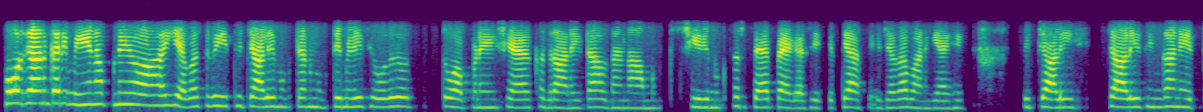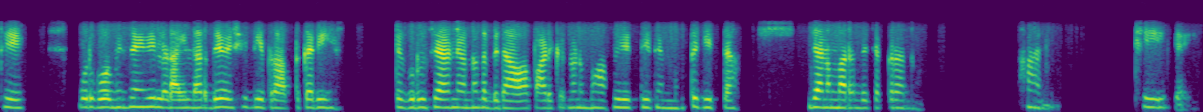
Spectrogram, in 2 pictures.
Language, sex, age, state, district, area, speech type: Punjabi, female, 30-45, Punjab, Muktsar, urban, conversation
